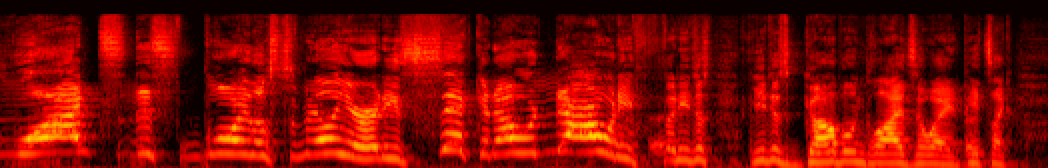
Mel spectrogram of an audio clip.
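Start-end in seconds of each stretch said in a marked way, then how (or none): 0.0-3.8 acted-out flustered, very high-pitched, drawn-out panic. Retelling a comic scene where the goblin freaks out: imitating the goblin freaking out. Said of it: "And the goblin's like, freaking out".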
